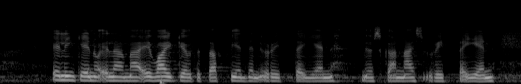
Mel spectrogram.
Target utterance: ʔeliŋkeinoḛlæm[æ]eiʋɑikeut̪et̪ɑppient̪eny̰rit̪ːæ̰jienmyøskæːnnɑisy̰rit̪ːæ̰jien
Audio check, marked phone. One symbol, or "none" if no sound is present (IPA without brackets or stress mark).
æː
